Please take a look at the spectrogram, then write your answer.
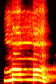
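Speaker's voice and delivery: very high frightened cry; crying for mama. A narrator's reading. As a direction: wail for his mother. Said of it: "cried Abu".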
